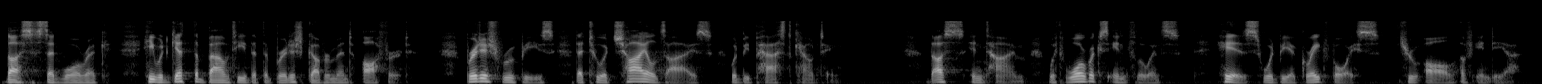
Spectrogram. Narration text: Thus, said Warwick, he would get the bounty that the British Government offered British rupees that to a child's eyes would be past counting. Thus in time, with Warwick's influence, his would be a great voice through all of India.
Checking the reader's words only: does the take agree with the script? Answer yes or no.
yes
